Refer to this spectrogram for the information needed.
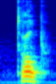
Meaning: trope
- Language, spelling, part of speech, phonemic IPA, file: Dutch, troop, noun, /trop/, Nl-troop.ogg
